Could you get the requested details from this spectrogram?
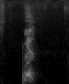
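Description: A single short, abrupt voiced gulp in a quiet room, typical of a hiccup.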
